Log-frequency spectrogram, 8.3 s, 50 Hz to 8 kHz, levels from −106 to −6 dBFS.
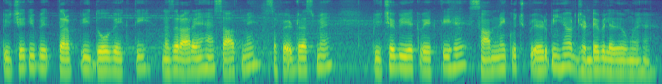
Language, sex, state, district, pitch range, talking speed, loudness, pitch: Hindi, male, Bihar, Gaya, 115-135 Hz, 225 wpm, -21 LUFS, 125 Hz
